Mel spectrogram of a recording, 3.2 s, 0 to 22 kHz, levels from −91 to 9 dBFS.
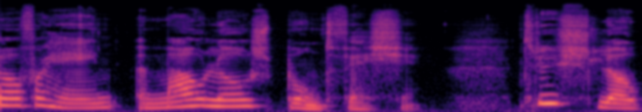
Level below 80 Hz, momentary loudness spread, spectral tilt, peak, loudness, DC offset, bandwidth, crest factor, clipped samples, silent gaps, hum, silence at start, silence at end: -66 dBFS; 9 LU; -5 dB/octave; -8 dBFS; -26 LUFS; under 0.1%; 18 kHz; 16 dB; under 0.1%; none; none; 0 s; 0 s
